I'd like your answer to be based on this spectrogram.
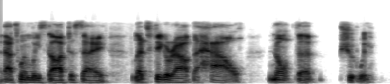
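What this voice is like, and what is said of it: Australian accent. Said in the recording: “my Australian accent ... The Australian accent's very welcome and very engaging.”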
